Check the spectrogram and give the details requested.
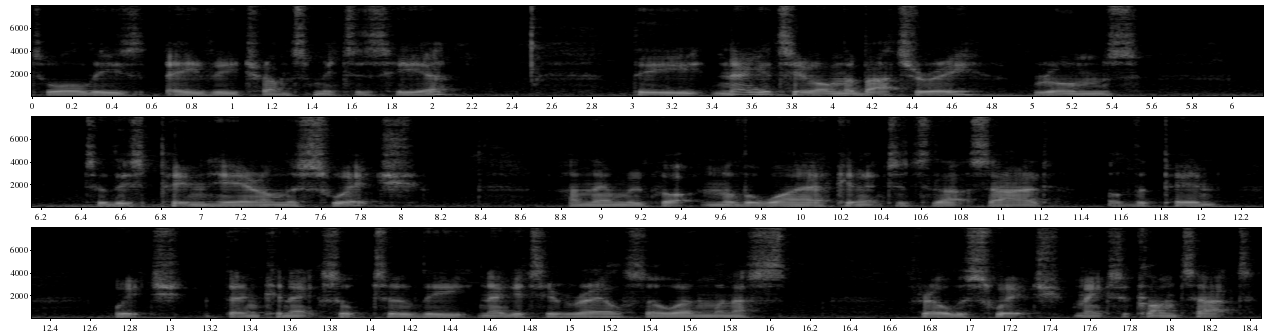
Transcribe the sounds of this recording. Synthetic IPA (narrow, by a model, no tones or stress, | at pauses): tʰəɔlˠðizeɪvitʰɹ̥ãnsmɪtʰəz̥hiə | ðɨnɛɡɨtʰɪvə̃nðəbatəɹiɹʊ̃nz̥ | tʰəðɪspʰɪ̃nɦiəɹə̃nðəswɪt͡ʃ | ə̃nðə̃nwivɡɑʔənʊðəwaɪəkʰənɛk̚tɨd̚tʰəðətsaɪd | əvðəpʰɪ̃n | wɪt͡ʃðə̃nkʰənɛk̚tsʊp̚tʰəðɨnɛɡɨtɪvɹeɪlˠsoʊwə̃nwə̃naɪs | θɹeɪlˠðəswɪt͡ʃmeɪksəkʰɒ̃ntʰak̚t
